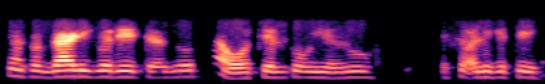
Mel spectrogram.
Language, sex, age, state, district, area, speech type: Nepali, female, 60+, West Bengal, Kalimpong, rural, conversation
